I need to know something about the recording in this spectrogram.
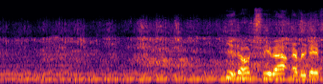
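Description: A small propeller plane drones overhead, growing louder.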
